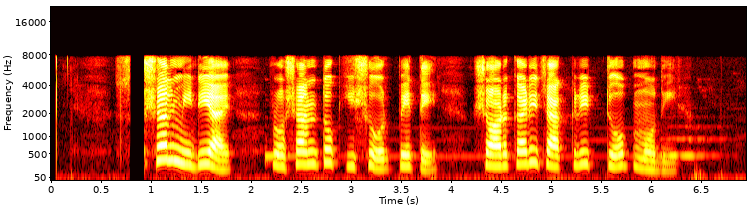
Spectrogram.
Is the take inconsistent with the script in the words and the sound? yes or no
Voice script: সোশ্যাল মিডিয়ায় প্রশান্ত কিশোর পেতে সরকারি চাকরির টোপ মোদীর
yes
